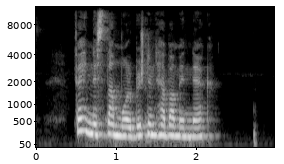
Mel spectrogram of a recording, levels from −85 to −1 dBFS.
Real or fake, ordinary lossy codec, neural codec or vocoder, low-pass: real; Opus, 64 kbps; none; 10.8 kHz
